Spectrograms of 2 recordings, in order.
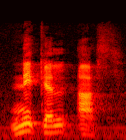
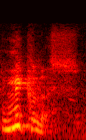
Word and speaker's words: Nicholas: upon a times there was a man called nickel ass it's not quite right no no once upon a time there was a woman called nickel ass it's pronounced Nicholas all right once upon a times there was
